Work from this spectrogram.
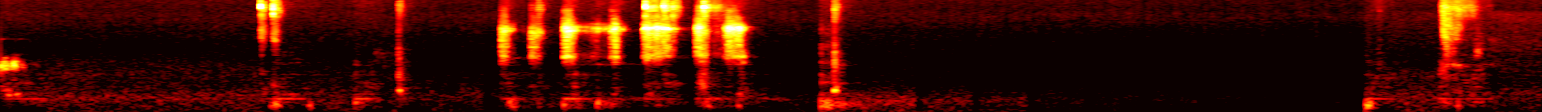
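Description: Sharp, quiet computer mouse clicks, some single and some in quick bursts, scattered across a near-silent background with long gaps between them.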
